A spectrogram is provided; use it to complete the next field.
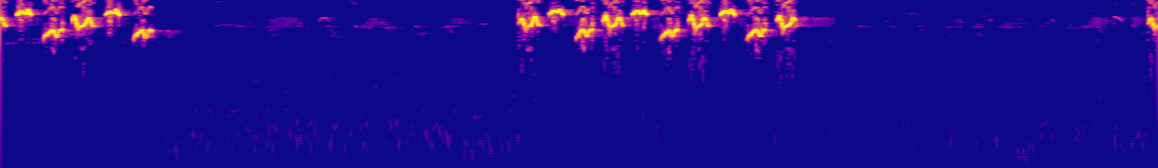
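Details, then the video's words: Vigorously singing champion Cinereous tit, used as lure song for captive birds: a short phrase of quick, sharp, high notes, then a longer run of about a dozen rapid alternating chirps, then a brief start of another, over a low background hum. "gelatik batu wingko gacor juara satu pancing bunyi gacor"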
